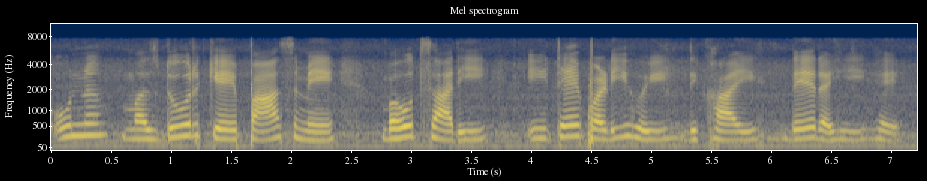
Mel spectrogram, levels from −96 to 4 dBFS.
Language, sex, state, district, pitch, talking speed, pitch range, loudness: Hindi, female, Madhya Pradesh, Dhar, 215 Hz, 115 wpm, 195-245 Hz, -15 LUFS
